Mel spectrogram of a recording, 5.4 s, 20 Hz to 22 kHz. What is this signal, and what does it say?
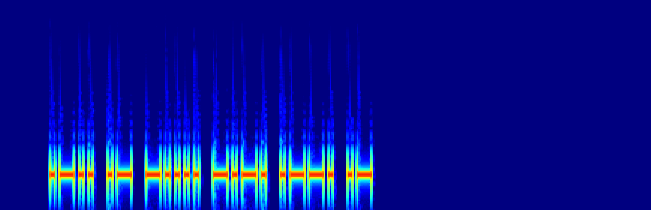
Morse code, heard as a keyed tone, about 30 wpm, 700 Hz. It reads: LA6CPA
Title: DXCC-100 Call Signs - 6 Characters - Repeated 2x - 30wpm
